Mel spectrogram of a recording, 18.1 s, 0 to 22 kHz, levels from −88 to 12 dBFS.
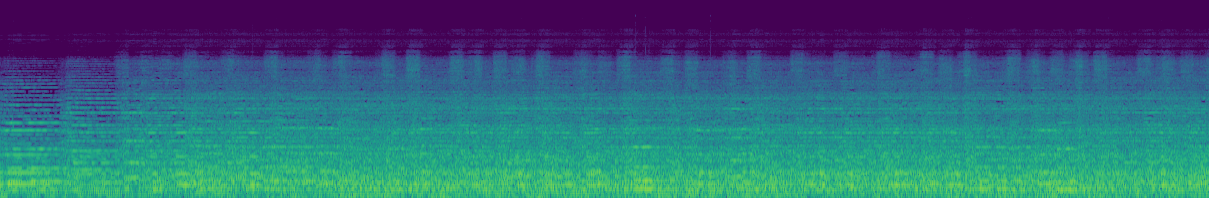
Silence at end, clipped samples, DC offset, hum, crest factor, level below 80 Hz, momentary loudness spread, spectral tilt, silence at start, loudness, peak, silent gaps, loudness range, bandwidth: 0 s; under 0.1%; under 0.1%; none; 12 dB; -24 dBFS; 3 LU; -7.5 dB/octave; 0 s; -14 LUFS; 0 dBFS; none; 1 LU; 8.2 kHz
